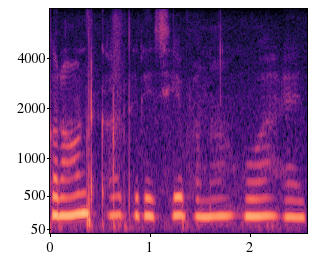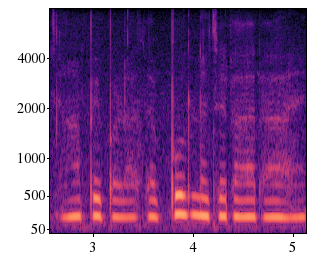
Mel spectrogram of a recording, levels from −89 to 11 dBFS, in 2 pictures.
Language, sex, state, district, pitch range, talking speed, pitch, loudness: Hindi, female, Jharkhand, Palamu, 220-240 Hz, 175 wpm, 230 Hz, -16 LUFS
